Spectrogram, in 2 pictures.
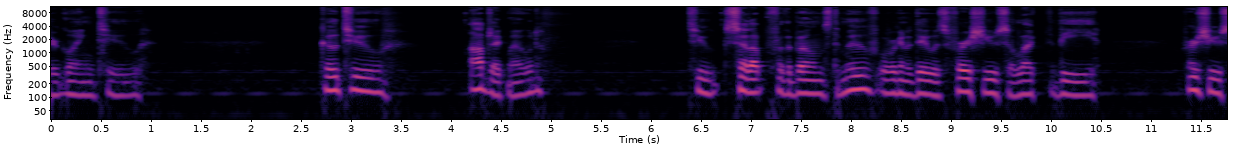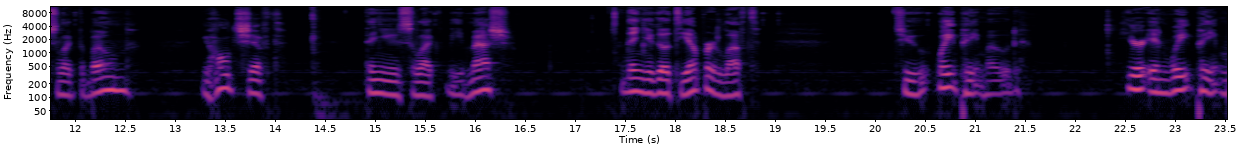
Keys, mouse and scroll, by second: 3.3 click, 4.1 click, 6.7 click, 11.8 click, 15.5 shift+click, 18.8 click, 20.5 click, 22.3 middle click.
